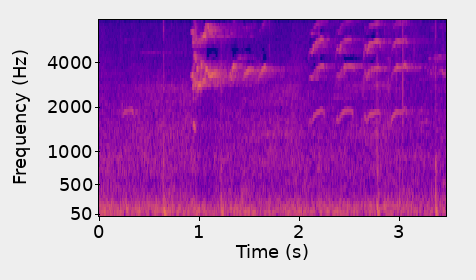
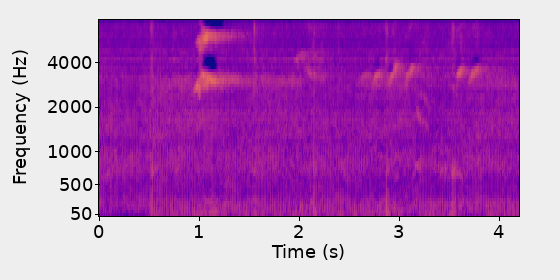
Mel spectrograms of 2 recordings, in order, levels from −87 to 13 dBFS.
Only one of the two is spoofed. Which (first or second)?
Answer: second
